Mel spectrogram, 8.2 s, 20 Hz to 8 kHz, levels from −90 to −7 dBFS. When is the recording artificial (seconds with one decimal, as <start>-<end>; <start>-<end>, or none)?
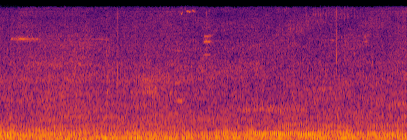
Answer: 0.0-1.6; 2.3-3.6; 7.4-8.2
